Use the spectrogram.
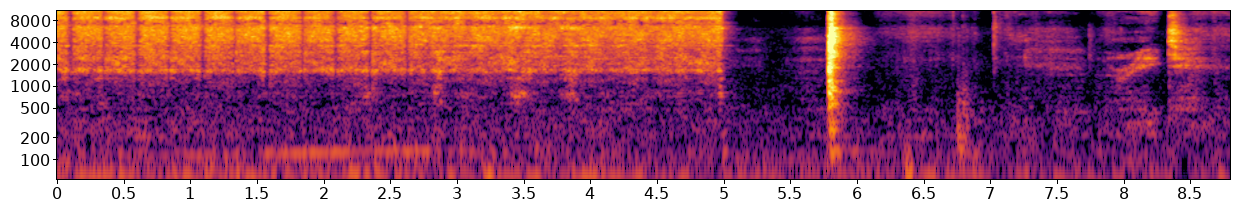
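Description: A ZDP-189 core-steel Bunka knife rasps in steady, close strokes across a Suehiro #1000/#6000 combination whetstone for about five seconds, then the scraping stops, leaving near quiet broken by a sharp tap and a few faint touches.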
